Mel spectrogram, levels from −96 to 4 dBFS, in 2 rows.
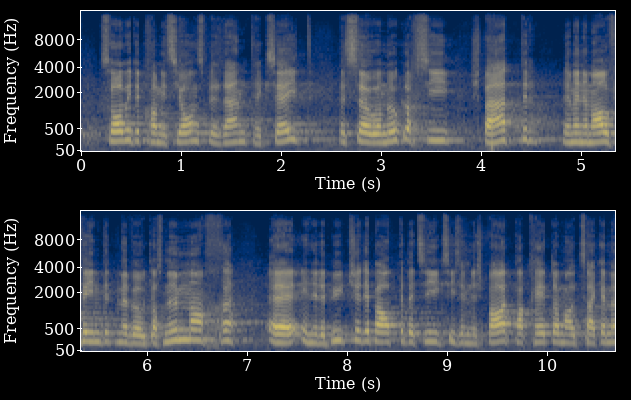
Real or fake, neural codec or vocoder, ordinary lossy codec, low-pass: fake; codec, 44.1 kHz, 7.8 kbps, Pupu-Codec; none; 14.4 kHz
